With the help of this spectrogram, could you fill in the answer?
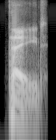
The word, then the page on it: paid: British English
